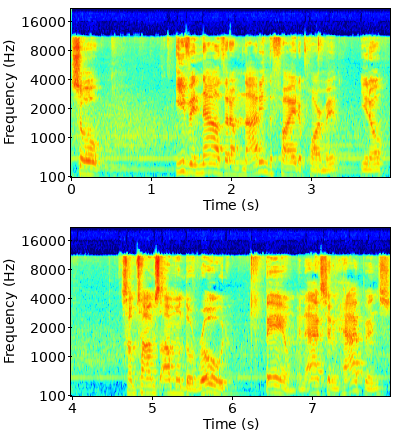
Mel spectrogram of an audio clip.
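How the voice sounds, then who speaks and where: A man with a Spanish accent speaks at a moderate pace and a fairly high pitch, with lively intonation and long, frequent pauses. Audible room echo and music in the background fill the recording. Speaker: immigrant, former firefighter. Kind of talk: interview. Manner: hesitant, many fillers and repetitions.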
